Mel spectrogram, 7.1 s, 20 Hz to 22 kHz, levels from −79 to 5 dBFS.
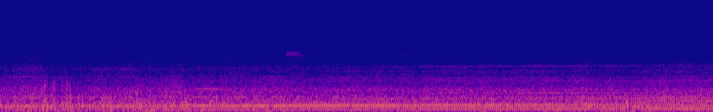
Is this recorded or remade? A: recorded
